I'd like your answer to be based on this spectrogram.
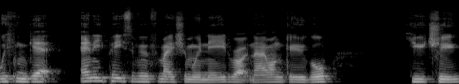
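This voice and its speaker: A man speaks at a moderate pace with a medium pitch. His tone is bright and sharp, and his intonation fairly even. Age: 20s. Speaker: fitness coach podcast host. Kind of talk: motivational solo talk.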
